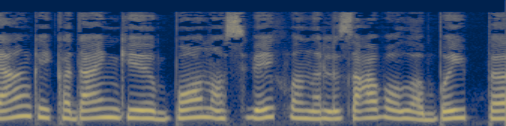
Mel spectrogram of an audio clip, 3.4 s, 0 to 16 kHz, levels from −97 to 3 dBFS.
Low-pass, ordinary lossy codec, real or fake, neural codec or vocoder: 14.4 kHz; MP3, 48 kbps; fake; autoencoder, 48 kHz, 128 numbers a frame, DAC-VAE, trained on Japanese speech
